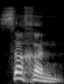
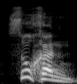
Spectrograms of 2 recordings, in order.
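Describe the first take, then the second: First: The vowels are a, then a. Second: The vowels are u, then a. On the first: "सीन और खे दोनों के ज़बर के साथ" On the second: "सीन के पेश और खे के ज़बर के साथ"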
